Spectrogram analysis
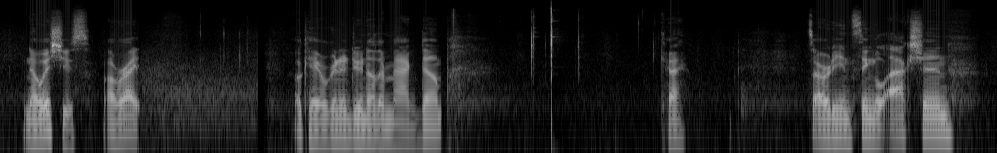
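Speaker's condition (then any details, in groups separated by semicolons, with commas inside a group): No condition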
